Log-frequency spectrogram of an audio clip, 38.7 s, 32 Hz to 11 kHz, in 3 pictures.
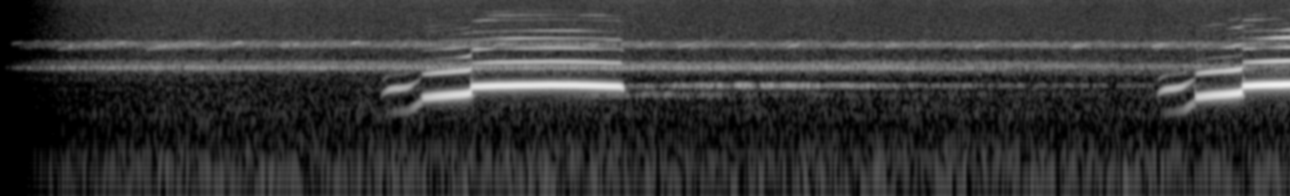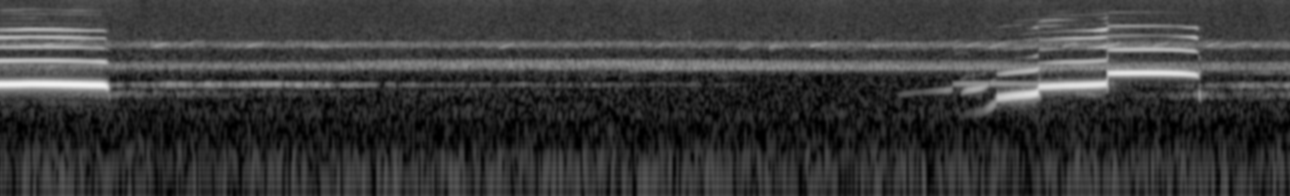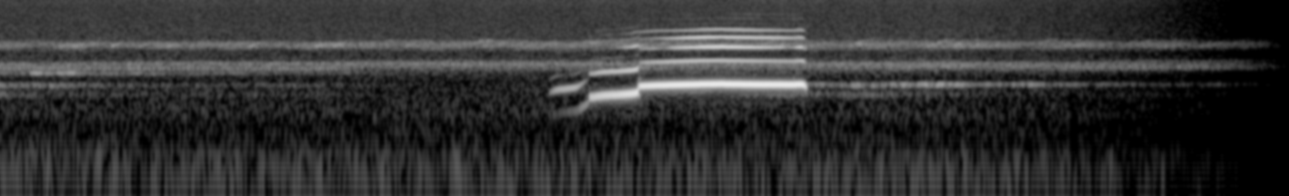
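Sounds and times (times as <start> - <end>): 
Common Loon wailing: 3.9 - 6.2, 11.6 - 14.0, 22.1 - 24.9, 31.3 - 33.9.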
